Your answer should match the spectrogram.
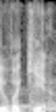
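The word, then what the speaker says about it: ვაკე: в районе под названием Ваке или Ваке. Я не понял, как правильно, и спросил об этом Веронику. Ну, слушай, в грузинском языке нет ударений, поэтому правильно говорить ваке.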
